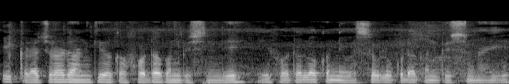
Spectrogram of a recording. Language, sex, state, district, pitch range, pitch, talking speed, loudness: Telugu, male, Andhra Pradesh, Sri Satya Sai, 100-105 Hz, 105 Hz, 130 wpm, -19 LUFS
